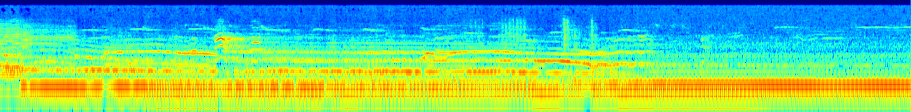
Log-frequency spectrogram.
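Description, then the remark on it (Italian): Several wolves howl in long, gliding, overlapping wails over a steady low droning musical backdrop on a music record, loud and continuous throughout. “Ecco quindi uscire dischi con lupi a cantarsela.”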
